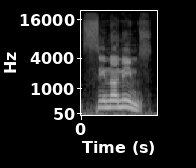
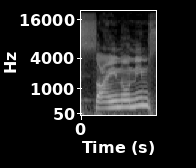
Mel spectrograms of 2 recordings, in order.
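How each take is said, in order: First: The first syllable sounds like 'sin'. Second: The first syllable sounds like 'sigh'. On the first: The speaker calls it right. "इसका उच्चारण देख लीजिएगा" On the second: The speaker calls it wrong. "ये साइनोनिम्स नहीं है"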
